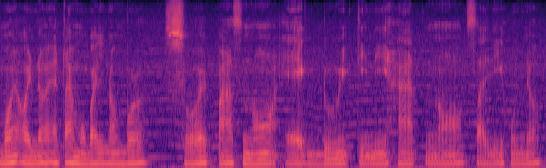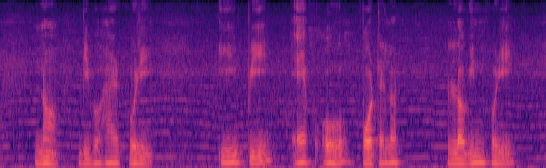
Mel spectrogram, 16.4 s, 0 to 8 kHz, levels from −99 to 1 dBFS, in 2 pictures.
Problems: constant background noise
